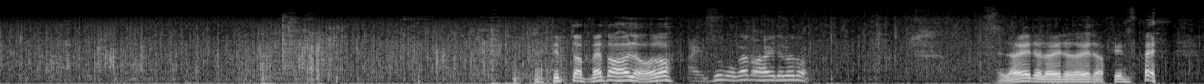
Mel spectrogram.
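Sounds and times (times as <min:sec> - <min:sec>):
rain on a tent roof: 0:00.0 - 0:12.0.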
